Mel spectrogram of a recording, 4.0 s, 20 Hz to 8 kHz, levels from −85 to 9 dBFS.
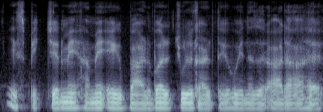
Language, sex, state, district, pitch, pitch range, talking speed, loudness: Hindi, male, Assam, Kamrup Metropolitan, 95 Hz, 90-95 Hz, 190 wpm, -17 LUFS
